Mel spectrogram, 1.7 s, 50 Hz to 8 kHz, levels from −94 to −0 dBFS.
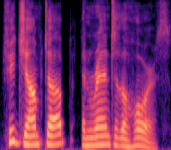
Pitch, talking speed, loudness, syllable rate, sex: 160 Hz, 280 wpm, -18 LUFS, 6.6 syllables/s, male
